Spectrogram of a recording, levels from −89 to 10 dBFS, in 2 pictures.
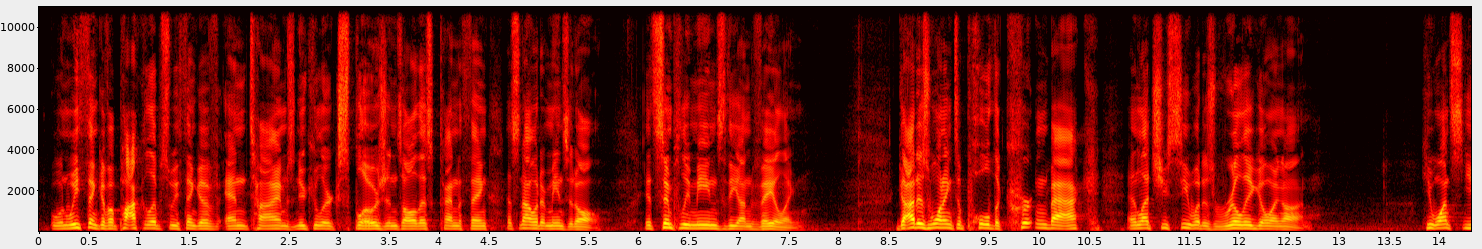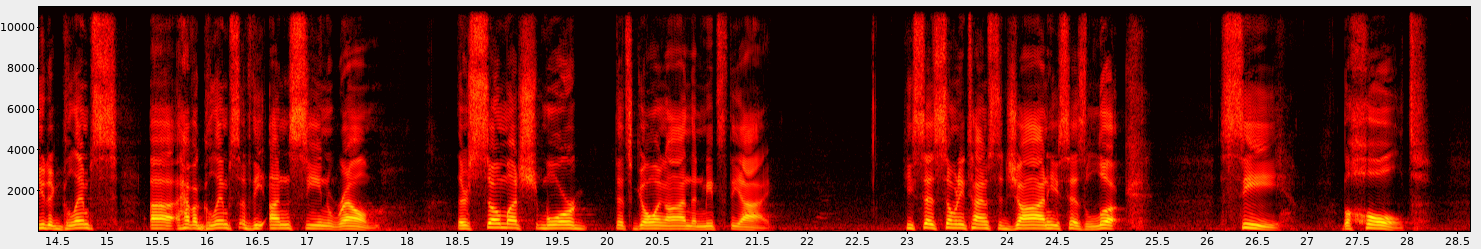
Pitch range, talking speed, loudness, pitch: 135-165 Hz, 170 wpm, -25 LUFS, 150 Hz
